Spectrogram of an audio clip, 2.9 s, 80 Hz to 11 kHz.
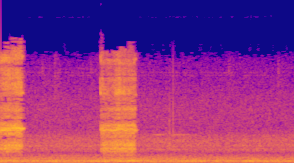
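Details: Two brief, harsh breathy screeches about a second apart from an owl at its nest box on a January 2020 morning, followed by quieter background hum.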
